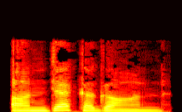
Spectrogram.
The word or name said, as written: undecagon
